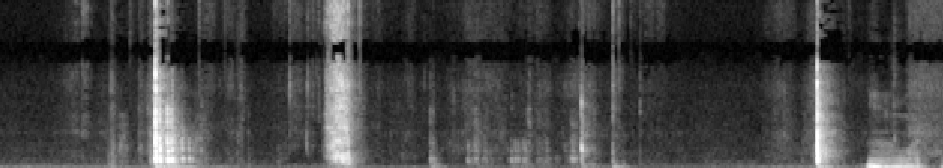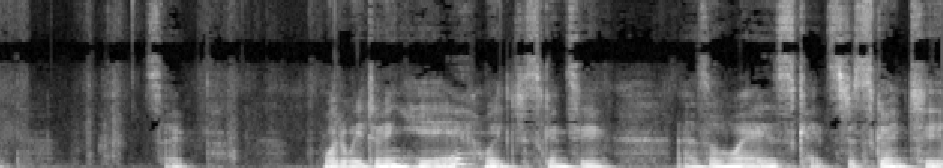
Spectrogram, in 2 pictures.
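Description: Fabric rustles softly as it is handled.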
